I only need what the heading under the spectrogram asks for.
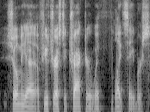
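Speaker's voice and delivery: normal talking voice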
